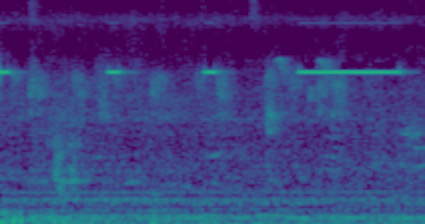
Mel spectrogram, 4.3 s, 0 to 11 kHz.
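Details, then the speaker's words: Daikin inverter air conditioner that will not respond to the remote, lights blinking; fault code readout gives short chirps about once a second, then a long steady beep marking the active code C9, a sensor fault. "Ini masalahnya pada pada sensor ya C9 Ini masalahnya pada sensor"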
